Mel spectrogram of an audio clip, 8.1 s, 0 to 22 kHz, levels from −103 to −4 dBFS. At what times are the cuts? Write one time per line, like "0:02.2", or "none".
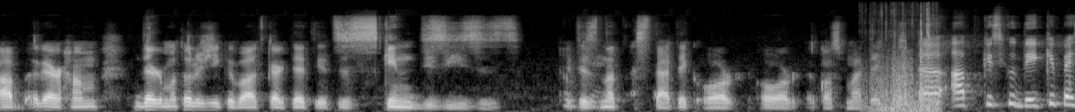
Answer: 0:06.8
